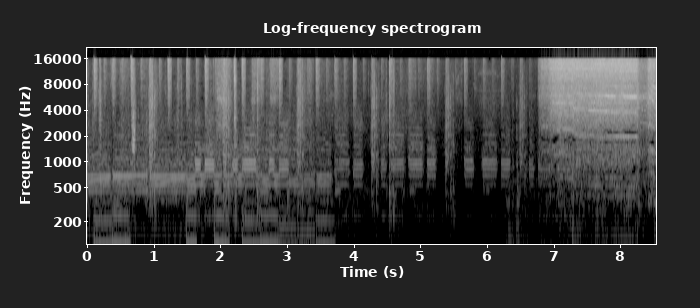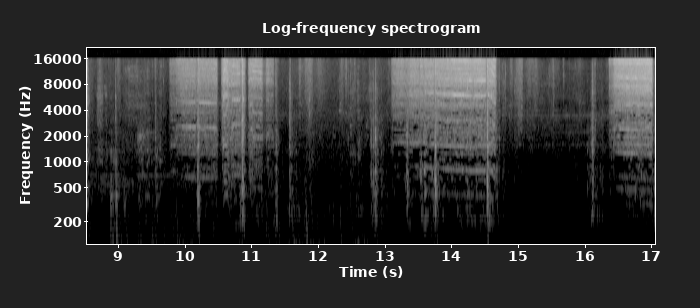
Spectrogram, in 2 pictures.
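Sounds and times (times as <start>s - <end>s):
cordless drill motor whine: 6.8s - 8.6s, 9.8s - 11.4s, 13.1s - 14.7s.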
